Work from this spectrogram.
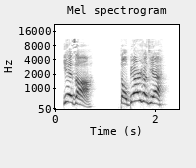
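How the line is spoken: Distant adult shout. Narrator (Chinese): 有大人远远的看见了，就喊

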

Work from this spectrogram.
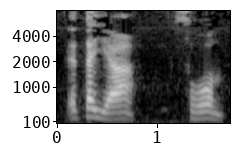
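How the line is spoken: Plain. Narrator (Russian): ответил голос

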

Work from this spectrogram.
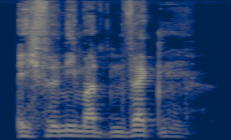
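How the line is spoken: Murmur. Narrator (German): murmelte Ron

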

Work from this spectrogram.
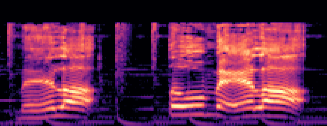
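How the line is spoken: Crying louder, wife. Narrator (Chinese): 老婆一会儿哭的声音更大了，说道

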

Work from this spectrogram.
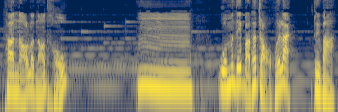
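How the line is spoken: Plain. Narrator (Chinese): 他对咯咯小姐说

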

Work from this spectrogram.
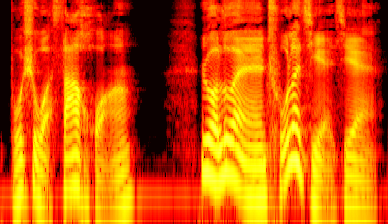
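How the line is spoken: Laughing. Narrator (Chinese): 贾琏笑道

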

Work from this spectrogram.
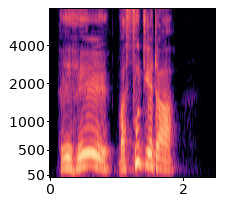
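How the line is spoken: Calling to children. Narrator (German): ruft er den Kindern zu

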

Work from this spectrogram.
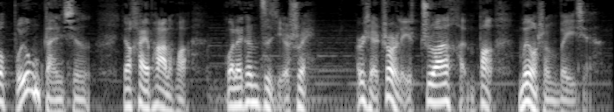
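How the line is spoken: Smiling. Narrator (Chinese): 小仓笑了笑，说

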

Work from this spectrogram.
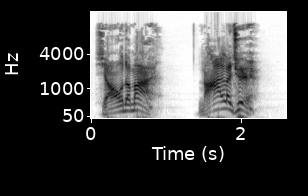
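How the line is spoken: Shouting. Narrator (Chinese): 叫道

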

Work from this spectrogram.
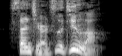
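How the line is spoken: Servant clamoring. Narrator (Chinese): 忽有家中小厮吵嚷

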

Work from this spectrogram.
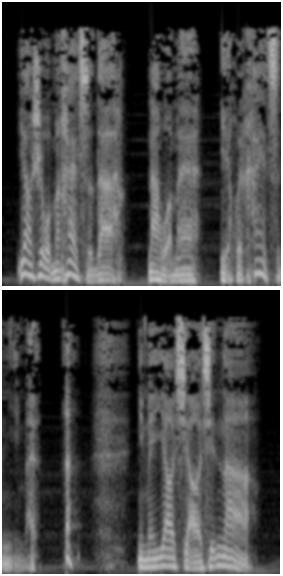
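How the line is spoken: Laughing. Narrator (Chinese): 王美丽的老公笑着说

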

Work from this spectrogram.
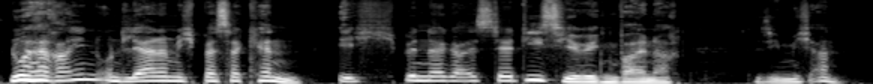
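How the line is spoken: Ghost calling out. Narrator (German): rief der Geist

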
